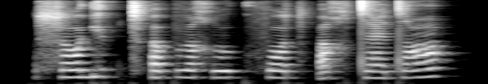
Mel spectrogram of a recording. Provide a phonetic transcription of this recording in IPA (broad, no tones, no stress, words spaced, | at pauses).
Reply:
sɔɡʲə˞p t͡sʼʌpβəχβuk fɔt͡sʼʌχ tætɑ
